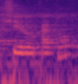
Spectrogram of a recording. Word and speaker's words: HiroGato: And you started HiroGato, and I learned that I'm like not pronouncing it correctly, so how would you pronounce it? HiroGato.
